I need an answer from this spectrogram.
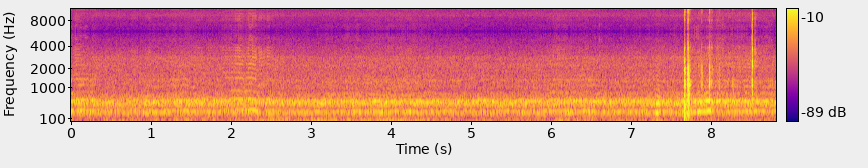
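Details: Steady colony hum from a honey bee hive among heather, filmed on a GoPro as the hive is inspected. The even drone holds throughout, and a brief burst of crackling knocks comes near the end.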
